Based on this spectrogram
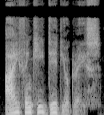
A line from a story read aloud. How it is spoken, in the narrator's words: Merlin said quietly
